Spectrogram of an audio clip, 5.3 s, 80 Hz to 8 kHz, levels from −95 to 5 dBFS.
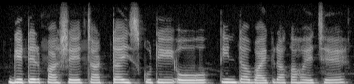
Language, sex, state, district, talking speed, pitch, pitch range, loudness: Bengali, female, West Bengal, Cooch Behar, 100 wpm, 250 Hz, 245-260 Hz, -15 LUFS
